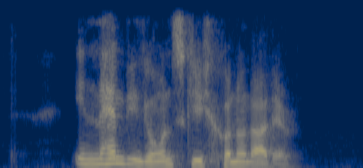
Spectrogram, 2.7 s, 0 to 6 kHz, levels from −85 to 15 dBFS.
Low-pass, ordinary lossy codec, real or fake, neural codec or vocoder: 5.4 kHz; none; fake; codec, 16 kHz in and 24 kHz out, 0.6 kbps, FocalCodec, streaming, 2048 codes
